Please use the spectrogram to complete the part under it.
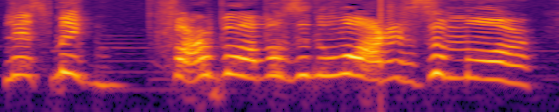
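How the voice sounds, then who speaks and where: Man putting on a shrill, goofy colonist woman. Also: fairly even intonation, moderate pace, gravelly, soft background music. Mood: silly, rambling. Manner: goofy, crude, dim-witted rambling. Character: crude, silly, excitable childlike colonist woman Sarah. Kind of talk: comic visual novel character voice.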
